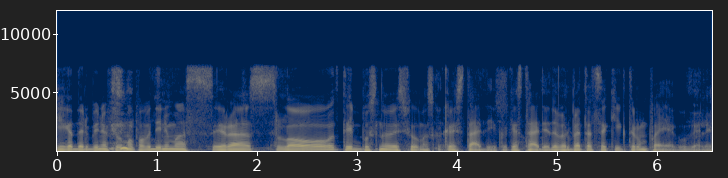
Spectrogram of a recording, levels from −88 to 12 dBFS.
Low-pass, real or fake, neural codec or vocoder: 7.2 kHz; real; none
